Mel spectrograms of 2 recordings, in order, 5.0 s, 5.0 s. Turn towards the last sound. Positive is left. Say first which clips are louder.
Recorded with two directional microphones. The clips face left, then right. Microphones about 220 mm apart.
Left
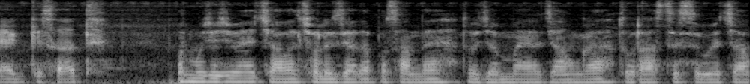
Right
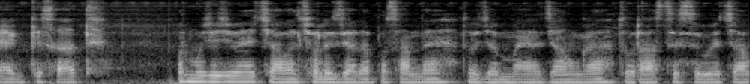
# right 2 dB
turn(degrees=5)  # may be behind; listen again after turning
